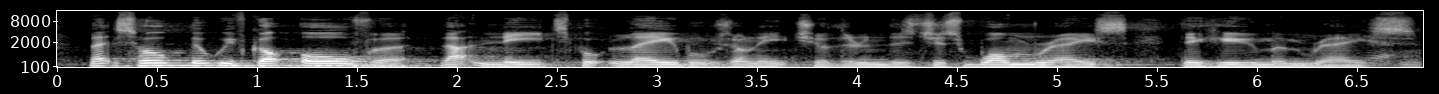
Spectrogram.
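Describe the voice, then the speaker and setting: A man speaks at a moderate pace with a medium pitch and ordinary pitch variation. Room echo is audible. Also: hardly any pauses. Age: 70s. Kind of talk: panel discussion.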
